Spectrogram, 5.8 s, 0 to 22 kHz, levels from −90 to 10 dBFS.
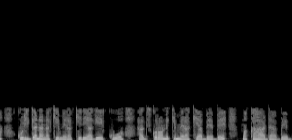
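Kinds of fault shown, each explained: AAC compression: The speech has nothing above 5.3 kHz, so it sounds dull and muffled, and the damage is heavy throughout the clip. The likely cause is low-bitrate AAC-LC encoding, where the encoder quantises its frequency lines coarsely against a hearing model to save bits, removing the upper band and thinning what remains. The degree of loss points to a bitrate of around 16 kbps.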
